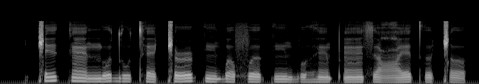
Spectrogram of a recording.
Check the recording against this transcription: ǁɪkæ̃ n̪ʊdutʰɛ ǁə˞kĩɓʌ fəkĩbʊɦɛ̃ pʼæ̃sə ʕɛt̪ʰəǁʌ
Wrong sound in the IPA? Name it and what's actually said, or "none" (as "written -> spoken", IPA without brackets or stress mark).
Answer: none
